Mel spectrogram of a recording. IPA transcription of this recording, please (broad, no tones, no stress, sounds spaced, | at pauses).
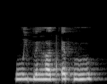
w i b ɛ ɦ ʌ tʼ ɛ p u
